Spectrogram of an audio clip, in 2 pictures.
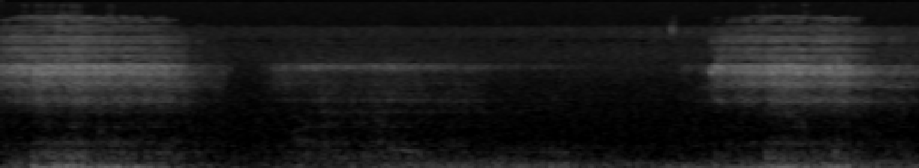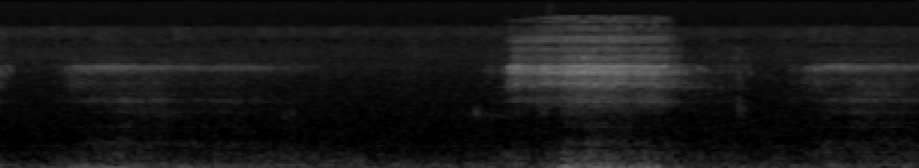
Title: Snoring😴 or Heavy Breathing😮‍💨 Please Leave a Comment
